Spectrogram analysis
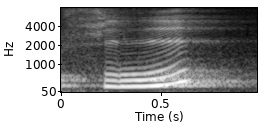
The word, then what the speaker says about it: finit: Voyons tout de suite comment on va prononcer avec le verbe finir. Je finis, tu finis, il finit, elle finit, on finit, nous finissons, vous finissez, ils finissent, elles finissent.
